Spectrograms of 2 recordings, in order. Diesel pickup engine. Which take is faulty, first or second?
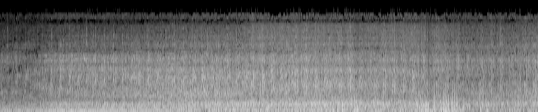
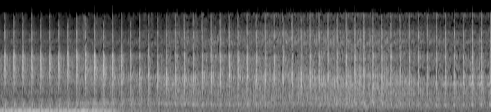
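second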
